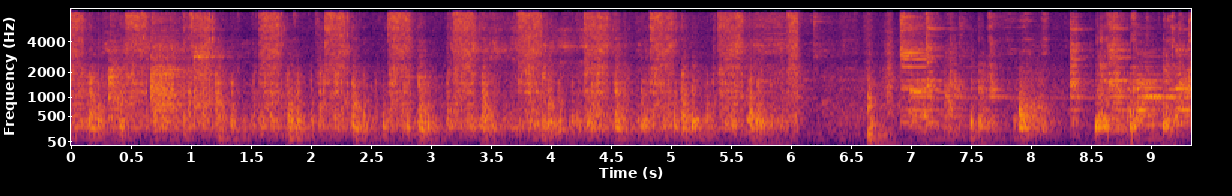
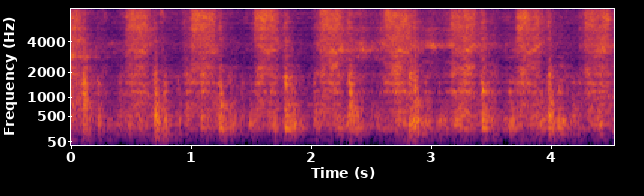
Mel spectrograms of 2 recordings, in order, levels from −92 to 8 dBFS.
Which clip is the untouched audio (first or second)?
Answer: first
